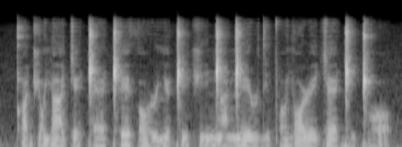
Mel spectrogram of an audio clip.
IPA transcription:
qʼ œ d͡ʒ ɔ j a c e ǁ ɛ ǁʰ e θ ɔ ɹ lʲ œ ǁ i t͡ʃ i ŋ͡ǁ a ŋ͡ǁ e ɹ d i pʼ ɔ j ɔ ɭ e c ɛ ɡ͡ǁ i ɡ͡ǁ ɔ

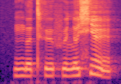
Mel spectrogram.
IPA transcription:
ŋ əː tʰ ʏː f ʏ l ə ɕ ɛ̃

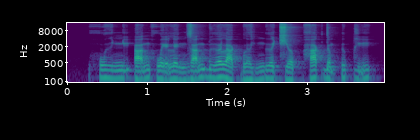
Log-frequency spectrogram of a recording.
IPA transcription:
h w ɨ̤˨˩ ɲ ḭ˧˨ ʔ a̰˧˥ n h w ḛ˧˨ l e˧˩ ŋ z a̰˧˥ n ɓ ɨ˨˦ ə̯ l a˨˩ k̚ l ə̤˨˩ j ŋ ɨ˧ ə̯ t͡ɕ əː˨˩ p̚ h a˦˥ k̚ ɗ ə̰˧˨ m ʔ ɨ˦˥ p̚ ɣ ḭ˧˥

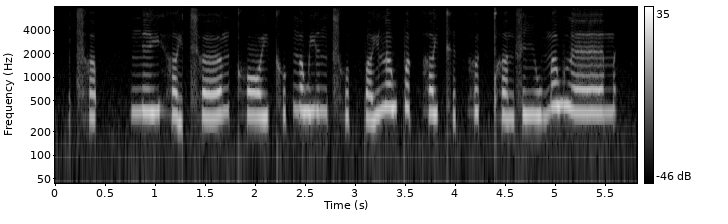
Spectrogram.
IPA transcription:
t͡sʰ ɐ˨˥ p̚ | ŋ e˨˧ j h ɐ˨˩ j t͡sʰ œː˨˥ ŋ kʰ ɔː˨ j kʰ ʊ˨˥ k̚ ŋ ɐ˧ w j ɪ˧ ŋ t͡sʰ ʊ˨ k̚ p ɐ˨˥ j l ɐ˥ w p ɐ˥ k̚ h ɐ˧ j kʰ ɪ˨˥ k̚ h ɵ˧ t̚ pʰ ɐ˨ n s iː˨ w n̪ ɐ˥ w l ɛː˥ m

